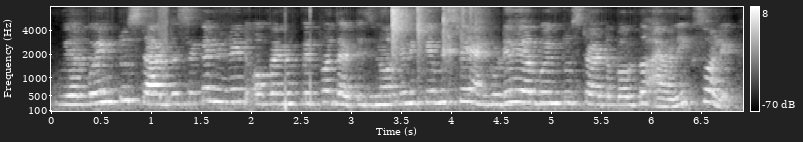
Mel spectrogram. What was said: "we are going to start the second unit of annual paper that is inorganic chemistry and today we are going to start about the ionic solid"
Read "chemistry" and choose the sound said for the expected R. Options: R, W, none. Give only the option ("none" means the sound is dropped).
R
